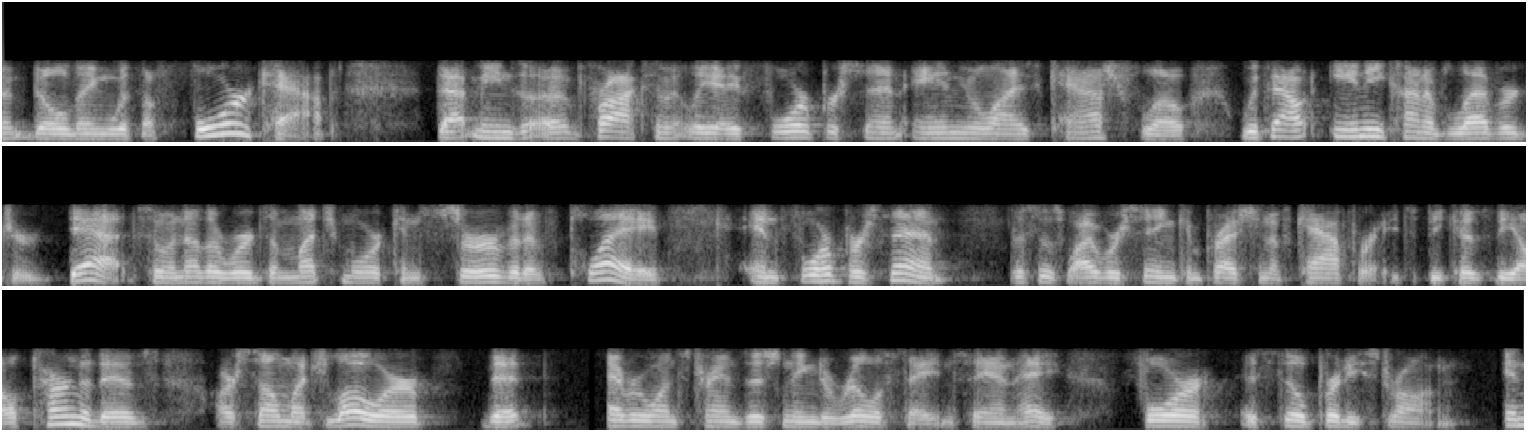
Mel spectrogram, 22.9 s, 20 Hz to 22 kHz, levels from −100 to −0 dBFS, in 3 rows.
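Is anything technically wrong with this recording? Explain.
Yes. AMR narrowband mobile codec damage runs throughout: the speech is squeezed into a phone band of 200 Hz to 3.6 kHz, nothing above 3.8 kHz, and rebuilt from a vocal-tract model fed by sparse pulses, giving a plainly buzzy, synthetic edge consistent with a mid-rate mode near 10 kbps.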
